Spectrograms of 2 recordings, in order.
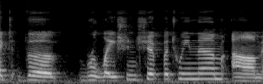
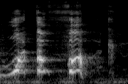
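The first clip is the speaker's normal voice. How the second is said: very high, loud, slow shrieking disbelief; shocked squeal; 7 dB louder, slower than usual. Retold or imitated. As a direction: squeal it like you can't believe it. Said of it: "I'm like".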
